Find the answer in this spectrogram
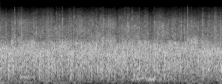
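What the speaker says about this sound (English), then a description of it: "y'all give it a nice round of applause for WL Pate" A loud, dense round of applause from a crowd, steady and continuous throughout, with no voices standing out.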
